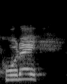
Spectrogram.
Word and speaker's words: Cordae: If you're a fan of Cordae, did I say it right, Juicy? – You did. – Isn't it Cordae? Yeah, Cordae.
